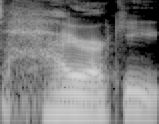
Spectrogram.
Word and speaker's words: hierarchy: yeah I say hierarchy so it's hierarchy like hierarchy but it's almost becomes one syllable at the beginning very very challenging not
